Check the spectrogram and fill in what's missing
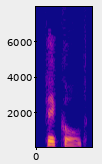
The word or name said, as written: pickled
